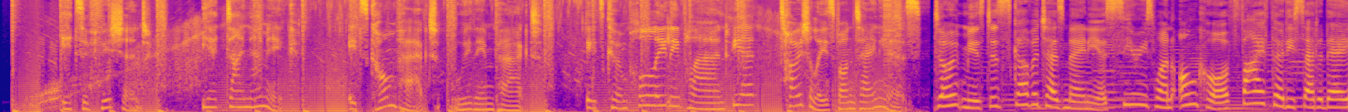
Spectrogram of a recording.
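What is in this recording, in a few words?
English Australian, female, voice over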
